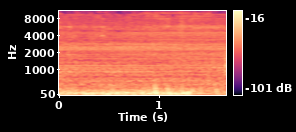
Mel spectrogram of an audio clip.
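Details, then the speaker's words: New temperature blend door actuator under the dash (old one's gear slipped clicking at cold end): moving from cold to hot and back gives only low steady cabin hum with soft bumps, no clicking; quiet after replacement. "this is the new one right now it's in cold position now let's going to hot no noise come back to"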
